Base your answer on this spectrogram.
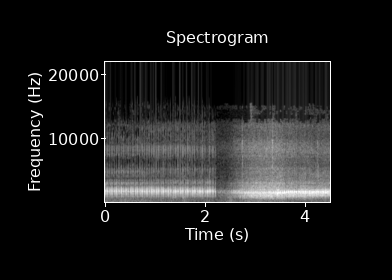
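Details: Common tree frog calling at night: a loud, steady, buzzy trill holding one pitch stops abruptly after about two seconds, then restarts and builds back to full strength.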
